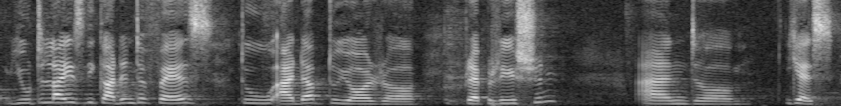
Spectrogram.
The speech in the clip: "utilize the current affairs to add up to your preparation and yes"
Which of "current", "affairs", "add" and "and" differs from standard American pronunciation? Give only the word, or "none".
none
